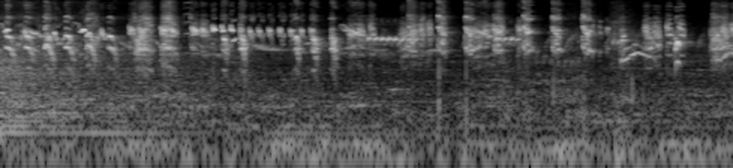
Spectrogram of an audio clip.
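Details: Long-tailed shrike singing, training audio played to birds before a contest: fast high chatter and twitters, a stretch of rapidly repeated clicking notes, then a few clearer whistled slurs over a steady background hiss.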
